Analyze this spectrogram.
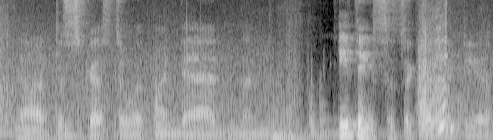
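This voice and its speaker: Moderate-paced male speech over background music. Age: 40s. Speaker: gaming streamer. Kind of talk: casual chat. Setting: home. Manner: casual.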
